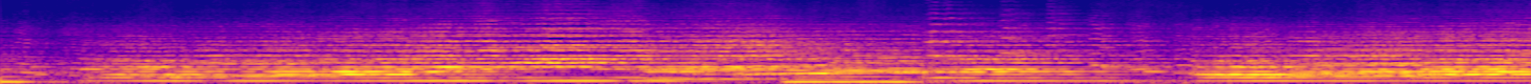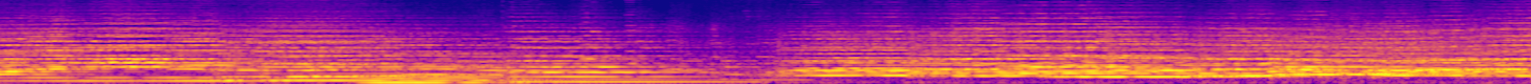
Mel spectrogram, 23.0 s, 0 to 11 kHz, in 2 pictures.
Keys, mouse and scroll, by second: 0.8 ctrl+j, 5.8 space, 7.1 Escape, 10.2 Escape, 13.4 ctrl+z, 15.3 Escape, 19.2 ctrl+j, 21.9 shift+space.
